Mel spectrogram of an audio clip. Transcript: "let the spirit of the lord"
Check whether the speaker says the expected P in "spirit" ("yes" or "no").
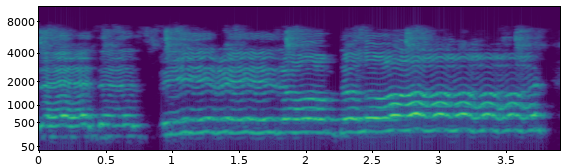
yes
